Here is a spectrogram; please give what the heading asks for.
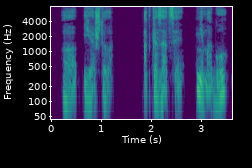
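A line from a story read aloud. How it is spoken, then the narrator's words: Indignant whisper. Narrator (Russian): возмутился я шепотом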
